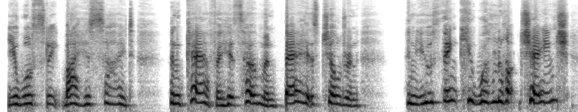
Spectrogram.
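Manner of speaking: building to a loud, high, furious cry; shouting. A narrator's reading. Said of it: "She realized that she was shouting".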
